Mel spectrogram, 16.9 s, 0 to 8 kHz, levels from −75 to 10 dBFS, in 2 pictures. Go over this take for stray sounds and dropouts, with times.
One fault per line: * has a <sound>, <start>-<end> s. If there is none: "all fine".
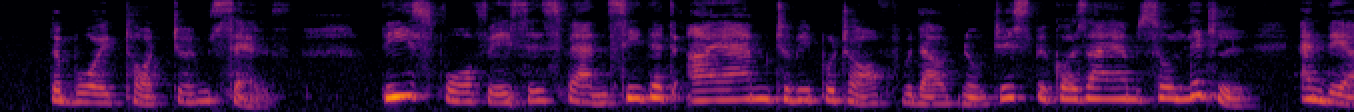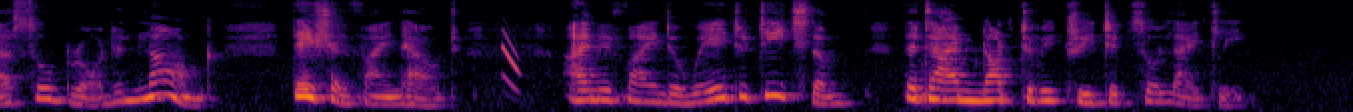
* has a chirp, 11.6-11.7 s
